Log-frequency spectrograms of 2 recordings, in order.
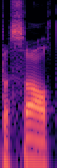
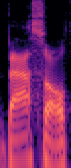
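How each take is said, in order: First: Basalt is said the usual American way. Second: Basalt is said the way English geologists say it.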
